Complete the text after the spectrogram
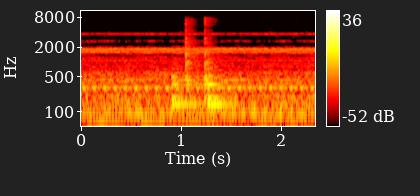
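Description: A finger clicks a push button.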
